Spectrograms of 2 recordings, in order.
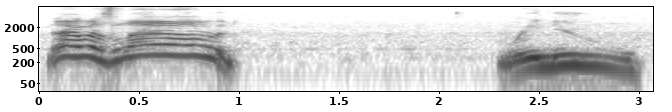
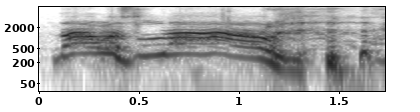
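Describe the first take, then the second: First: Softer mock shout. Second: Laughing shout, much higher, very slow and louder; screaming. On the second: Retold or imitated. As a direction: yell it like you've been half deafened. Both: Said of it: "He just screams it at me".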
